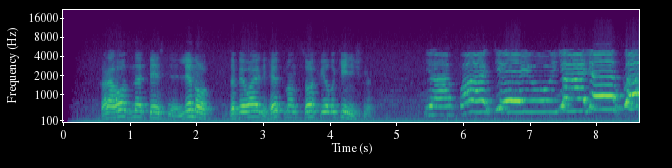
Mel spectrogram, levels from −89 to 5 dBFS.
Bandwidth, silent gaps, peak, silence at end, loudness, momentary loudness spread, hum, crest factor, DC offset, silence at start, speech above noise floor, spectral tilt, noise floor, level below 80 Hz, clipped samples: 7.6 kHz; none; -8 dBFS; 0 s; -23 LUFS; 13 LU; none; 16 dB; under 0.1%; 0.55 s; 30 dB; -5.5 dB/octave; -52 dBFS; -50 dBFS; under 0.1%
